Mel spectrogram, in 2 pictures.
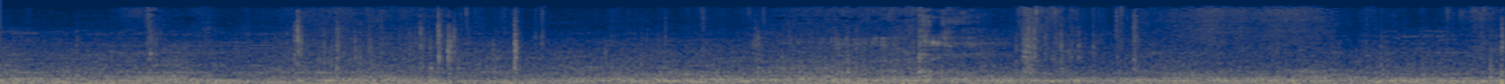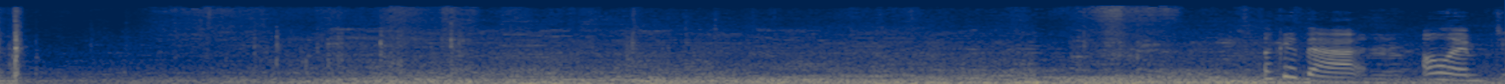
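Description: A car idling under background music. The sound drops off abruptly a little past halfway, then builds back up.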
